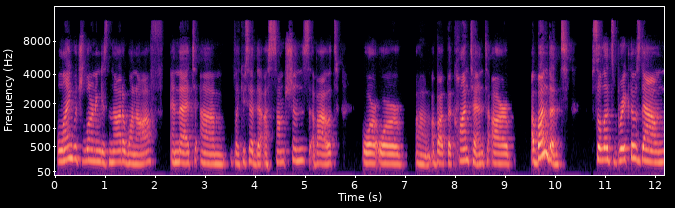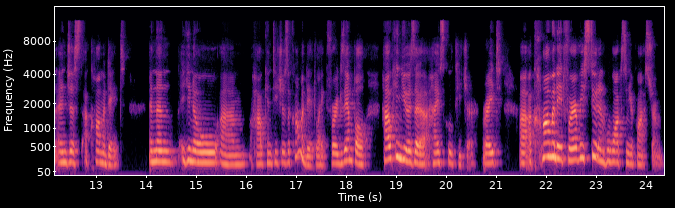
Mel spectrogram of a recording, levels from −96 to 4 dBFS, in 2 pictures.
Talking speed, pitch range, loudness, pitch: 155 wpm, 180-220 Hz, -21 LUFS, 195 Hz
